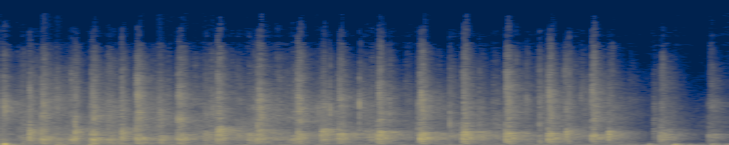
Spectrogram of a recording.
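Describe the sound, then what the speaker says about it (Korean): A lecture audience gives thanks with applause, a dense patter of many hands clapping at close range, steady throughout with a slight rise and fall in intensity. "오늘 강연해 주신 지강철 선생님께 큰 박수로 감사를 전합니다."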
